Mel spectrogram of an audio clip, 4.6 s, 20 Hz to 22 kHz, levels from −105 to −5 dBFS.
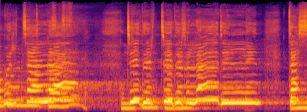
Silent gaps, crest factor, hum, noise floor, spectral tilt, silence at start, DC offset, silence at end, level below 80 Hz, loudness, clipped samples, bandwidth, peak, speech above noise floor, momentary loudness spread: none; 14 dB; none; -36 dBFS; -4 dB/octave; 0 s; under 0.1%; 0 s; -70 dBFS; -15 LUFS; under 0.1%; 19.5 kHz; -2 dBFS; 22 dB; 14 LU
